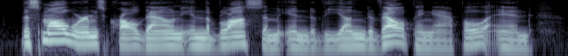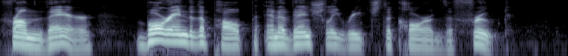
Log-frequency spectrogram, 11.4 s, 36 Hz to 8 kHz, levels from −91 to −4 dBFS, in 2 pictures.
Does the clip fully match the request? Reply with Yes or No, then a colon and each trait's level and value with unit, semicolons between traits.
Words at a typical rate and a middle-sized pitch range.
Yes: average, 155 wpm; average, 4.6 semitones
